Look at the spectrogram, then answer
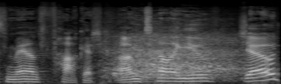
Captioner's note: laughter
